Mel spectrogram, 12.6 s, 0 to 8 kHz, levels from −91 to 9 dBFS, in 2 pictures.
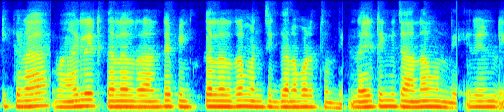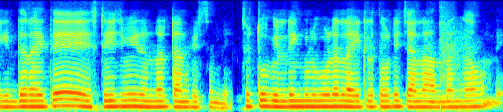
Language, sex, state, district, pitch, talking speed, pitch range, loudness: Telugu, female, Andhra Pradesh, Krishna, 155 Hz, 130 wpm, 150-160 Hz, -13 LUFS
